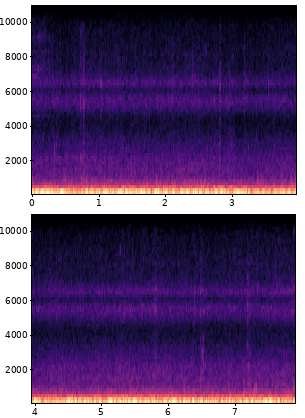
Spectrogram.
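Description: Wind rushes and buffets loudly against a moving microphone.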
